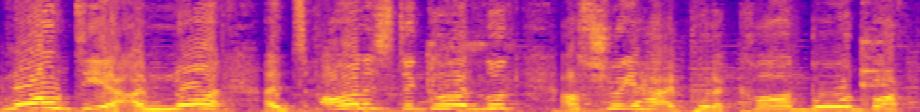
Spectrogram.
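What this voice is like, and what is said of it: Put-on Australian accent. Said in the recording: “That's an authentic Australian accent, I must say.”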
